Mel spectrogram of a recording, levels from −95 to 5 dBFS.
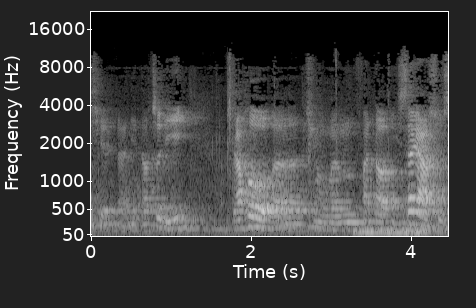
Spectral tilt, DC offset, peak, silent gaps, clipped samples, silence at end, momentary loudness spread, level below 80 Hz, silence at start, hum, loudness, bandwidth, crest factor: -4.5 dB/octave; under 0.1%; -6 dBFS; none; under 0.1%; 0 s; 15 LU; -46 dBFS; 0 s; none; -26 LUFS; 11.5 kHz; 20 dB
